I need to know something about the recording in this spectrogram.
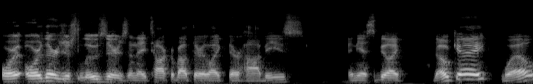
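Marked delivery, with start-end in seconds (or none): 4.4-5.3 flat game-show host voice, pitched higher. Imitating a quiz host replying to a contestant: monotone Alex Trebek voice. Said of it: "He's just pretty monotone".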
